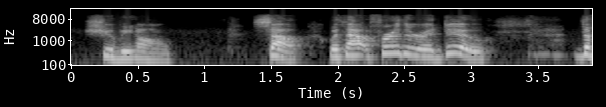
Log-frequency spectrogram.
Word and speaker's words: Xu Beihong: was pronouncing it correctly so yes in fact it is pronounced should be hong so without further ado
